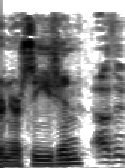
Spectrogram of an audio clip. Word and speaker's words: Nersesian: But and that's Arthur Nersesian? Yeah, well, it's pronounced a little differently, but I'll take that. That's what my phone says. Oh, I got to. And it's Nersesian.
